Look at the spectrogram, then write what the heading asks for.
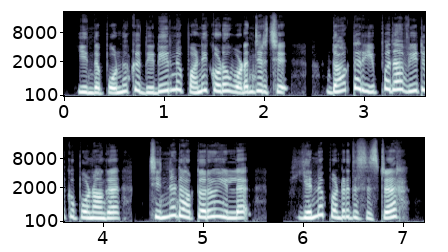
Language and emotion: Tamil, fearful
